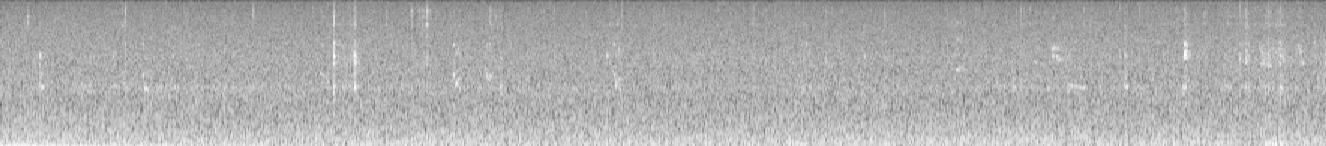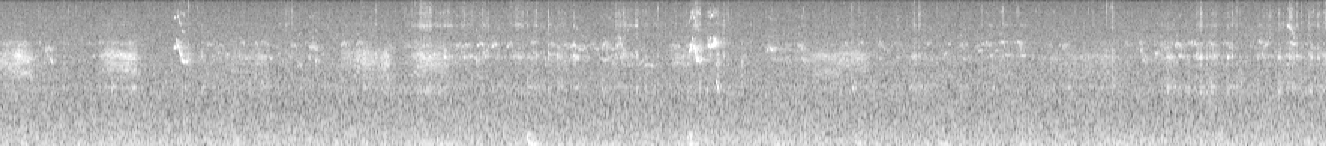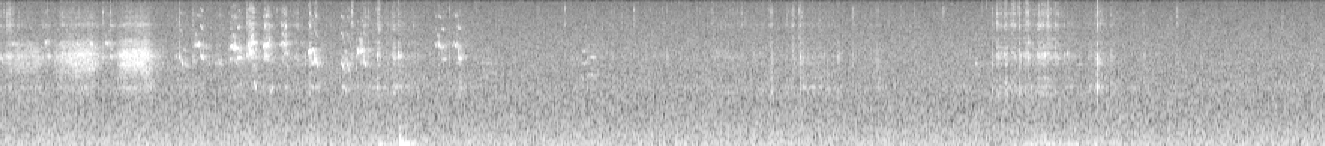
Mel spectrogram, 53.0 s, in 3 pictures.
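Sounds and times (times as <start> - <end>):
birds chirping and calling: 13.5 - 41.7.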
